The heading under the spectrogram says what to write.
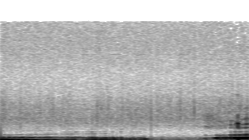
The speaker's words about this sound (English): Know what that is? Elephants mating.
